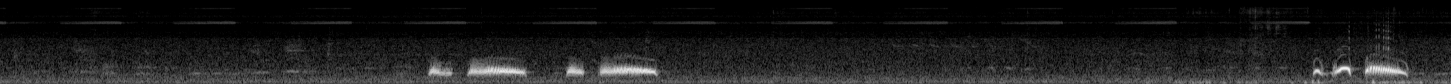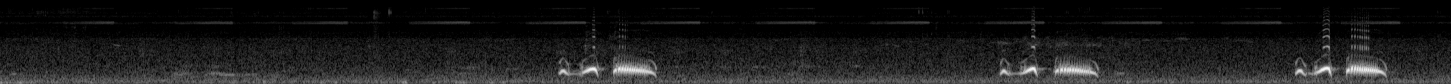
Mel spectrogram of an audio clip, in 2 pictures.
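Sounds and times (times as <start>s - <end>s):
doves cooing: 0.0s - 6.8s, 11.3s - 14.8s, 16.2s - 17.2s, 18.8s - 23.7s, 24.4s - 26.1s, 27.1s - 28.6s.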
